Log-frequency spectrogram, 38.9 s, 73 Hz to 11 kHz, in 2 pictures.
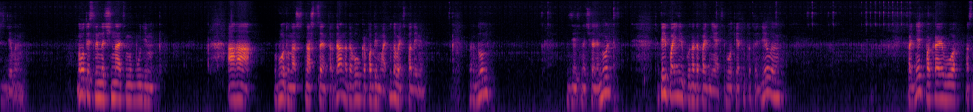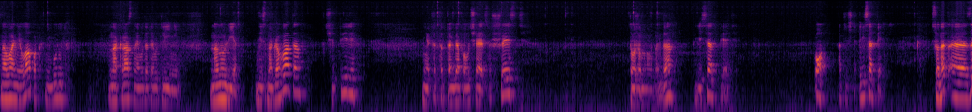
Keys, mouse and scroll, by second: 3.2-5.8 middle drag, 7.8-9.6 drag, 10.6-12.3 drag, 13.0-16.5 drag, 17.0-21.9 drag, 18.7 middle click, 23.9-25.7 drag, 27.9-29.8 drag, 31.8-33.6 drag, 34.1 KP_5, 35.9 middle click, 35.9-36.6 scroll up 1, 38.1-38.9 middle drag.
